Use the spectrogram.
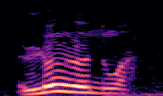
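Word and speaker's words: l'Olonnais: François s'était fait surnommeré loloné en raison de son origine mais à l'époque on ça se prononcer aussi lolonois et lolonois ça ressemble énormément à Roronoa vous ne trouvez pas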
